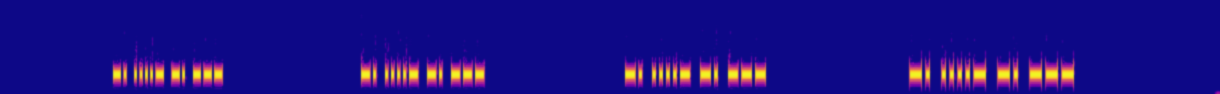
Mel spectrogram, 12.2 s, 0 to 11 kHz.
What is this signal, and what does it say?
Morse code, heard as a keyed tone, about 36 wpm, 700 Hz. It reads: N4NO N4NO N4NO N4NO
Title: Speed Racing - USA 1x2 Call Signs 30wpm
